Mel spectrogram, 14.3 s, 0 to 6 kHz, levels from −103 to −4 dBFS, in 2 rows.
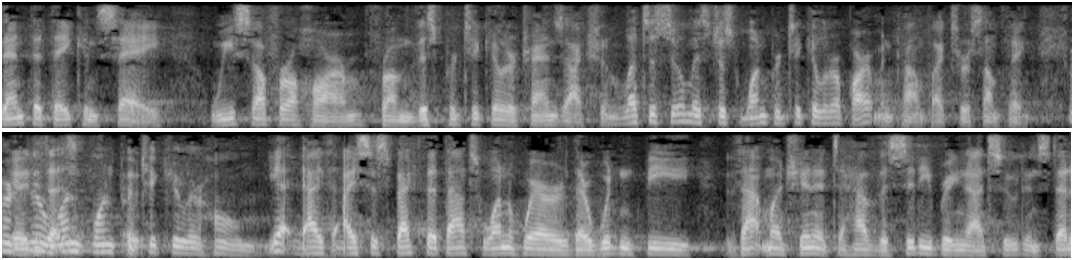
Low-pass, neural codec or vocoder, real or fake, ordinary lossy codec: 5.4 kHz; none; real; MP3, 32 kbps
